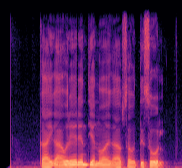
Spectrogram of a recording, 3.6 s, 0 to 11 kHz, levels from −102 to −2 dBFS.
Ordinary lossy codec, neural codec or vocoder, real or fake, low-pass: none; none; real; 9.9 kHz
